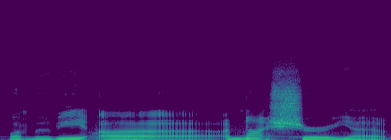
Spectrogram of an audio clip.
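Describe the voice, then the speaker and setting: A woman's voice: low voice, extremely slow, vocal fry, soft background music. A woman game streamer chatting casually on a live stream, her voice tired and a little scratchy. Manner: relaxed, rambling, chatty.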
